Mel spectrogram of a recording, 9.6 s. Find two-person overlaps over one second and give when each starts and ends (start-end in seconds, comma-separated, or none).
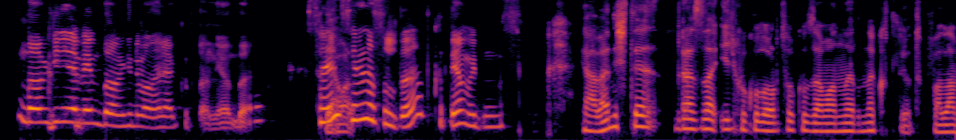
none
